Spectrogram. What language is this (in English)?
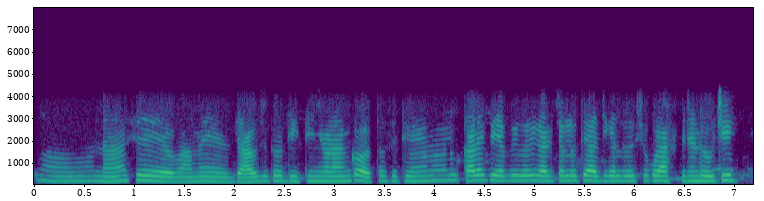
Odia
